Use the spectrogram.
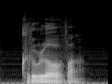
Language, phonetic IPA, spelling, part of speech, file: Polish, [kruˈlɔva], królowa, noun / adjective, Pl-królowa.ogg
